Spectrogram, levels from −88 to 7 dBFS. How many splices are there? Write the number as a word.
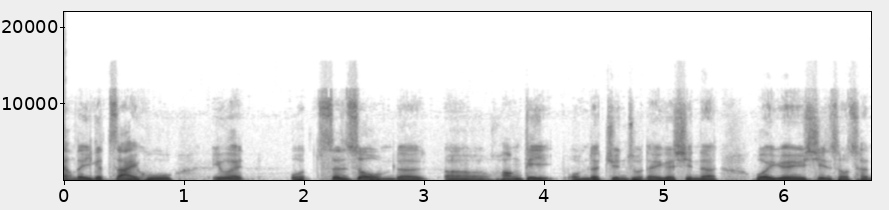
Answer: zero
